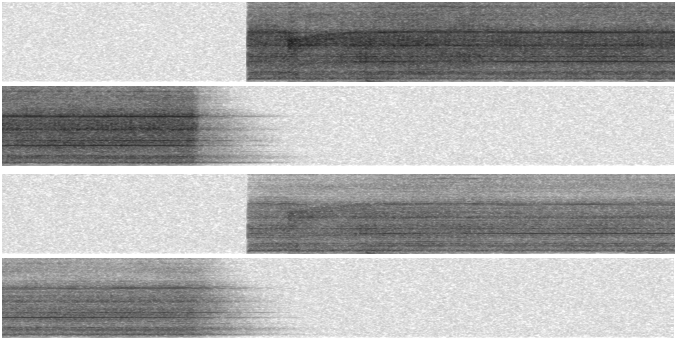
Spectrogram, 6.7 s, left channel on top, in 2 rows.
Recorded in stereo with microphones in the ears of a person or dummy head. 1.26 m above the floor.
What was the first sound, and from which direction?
A blender, 40° left (ahead or behind).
